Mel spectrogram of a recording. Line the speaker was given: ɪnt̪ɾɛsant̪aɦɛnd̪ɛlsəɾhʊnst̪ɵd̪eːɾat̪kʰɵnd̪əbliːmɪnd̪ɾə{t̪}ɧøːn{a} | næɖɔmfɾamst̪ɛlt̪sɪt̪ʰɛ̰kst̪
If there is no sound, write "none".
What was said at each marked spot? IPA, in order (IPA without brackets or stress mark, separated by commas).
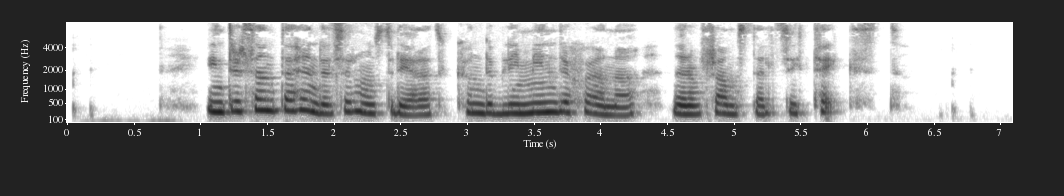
none, a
